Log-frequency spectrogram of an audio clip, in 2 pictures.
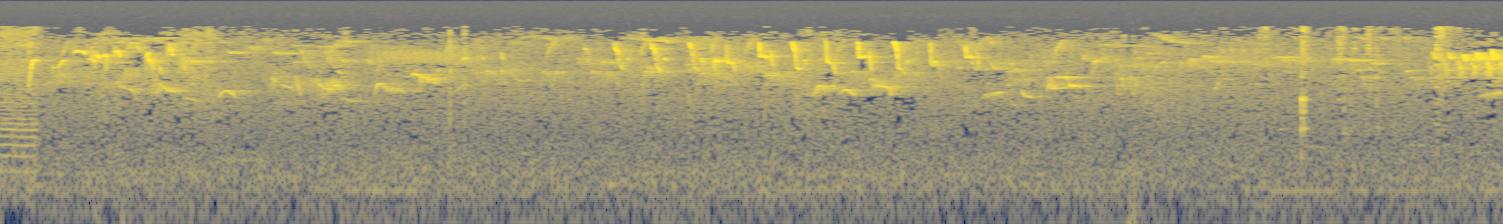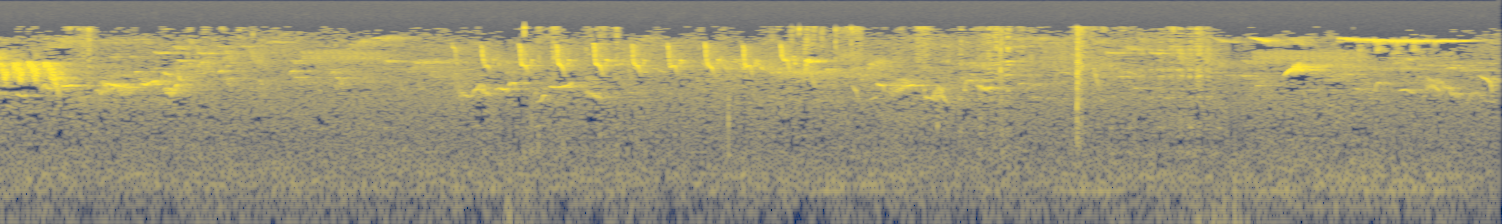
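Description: Wild birds chirping and trilling, with many short high calls and quick runs of notes, over faint steady outdoor background noise. A few brief knocks stand out now and then.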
